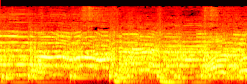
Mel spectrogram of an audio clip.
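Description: Chhau dance accompaniment: deep drum strokes about twice a second, each dropping in pitch, under a wavering, sustained melody line.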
